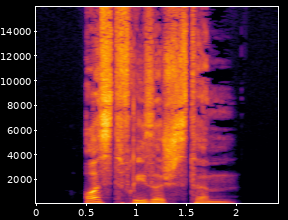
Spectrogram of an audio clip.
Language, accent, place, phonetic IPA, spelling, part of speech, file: German, Germany, Berlin, [ˈɔstˌfʁiːzɪʃstəm], ostfriesischstem, adjective, De-ostfriesischstem.ogg
- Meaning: strong dative masculine/neuter singular superlative degree of ostfriesisch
